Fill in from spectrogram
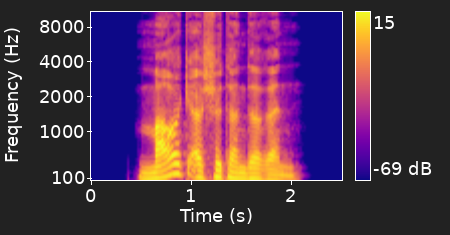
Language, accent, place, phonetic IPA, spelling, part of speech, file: German, Germany, Berlin, [ˈmaʁkɛɐ̯ˌʃʏtɐndəʁən], markerschütternderen, adjective, De-markerschütternderen.ogg
- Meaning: inflection of markerschütternd: 1. strong genitive masculine/neuter singular comparative degree 2. weak/mixed genitive/dative all-gender singular comparative degree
